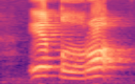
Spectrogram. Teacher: اقرأ، یہاں پر پھر سے ہمیں جھٹکا دینا ہے کیونکہ حمزہ ساکنہ کے پڑھنے میں جھٹکا ہوتا ہے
